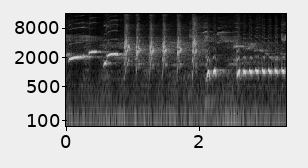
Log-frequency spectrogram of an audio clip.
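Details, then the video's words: White-rumped shama song meant to coax a silent bird into singing: rising whistles, then a quick series of ringing notes about three per second, ending in a lower, rapid, evenly repeated trill. "PANCINGAN BUAT MURAI MACET | WHITE RUMPED SHAMA SONG"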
